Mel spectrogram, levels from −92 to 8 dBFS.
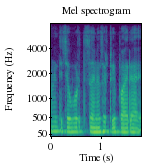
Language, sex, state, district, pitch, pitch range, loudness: Marathi, male, Maharashtra, Aurangabad, 120 Hz, 115-125 Hz, -18 LUFS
